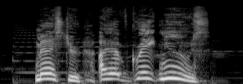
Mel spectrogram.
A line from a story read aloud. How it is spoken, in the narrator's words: he cried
